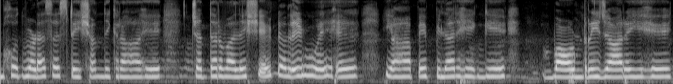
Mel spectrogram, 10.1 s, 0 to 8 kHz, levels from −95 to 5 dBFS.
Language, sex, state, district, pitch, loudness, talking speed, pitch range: Hindi, female, Bihar, Darbhanga, 275 Hz, -19 LUFS, 130 wpm, 270-285 Hz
